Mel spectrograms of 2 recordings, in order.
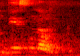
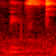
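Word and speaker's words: dix-neuf: dalam bahasa Perancis itu disn Iya X ini bukan dibaca dix Bukan dibaca dix tapi dibaca Z di n kayak n punya biasa kalau untuk snya s-nya enggak usah dibaca tapi diganti G disne Dis disne i disne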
